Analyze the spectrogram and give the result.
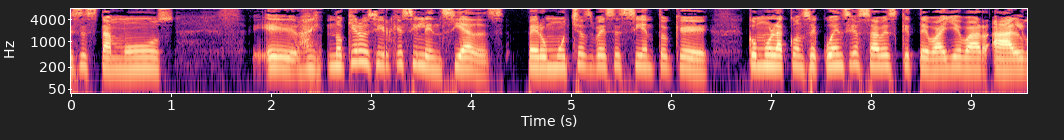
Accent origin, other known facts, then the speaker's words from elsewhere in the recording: Monterrey, Nuevo León, Mexico; los que somos de Monterrey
